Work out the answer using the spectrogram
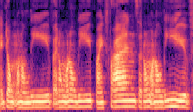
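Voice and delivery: mock sobbing voice. Retelling begging a husband not to move away: retelling own sobbing plea. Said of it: "I remember just sobbing and saying".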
